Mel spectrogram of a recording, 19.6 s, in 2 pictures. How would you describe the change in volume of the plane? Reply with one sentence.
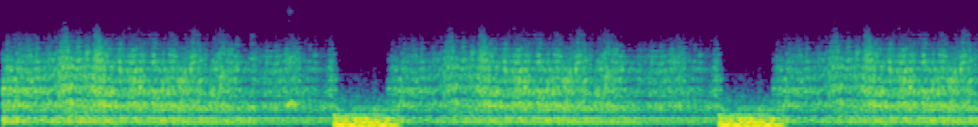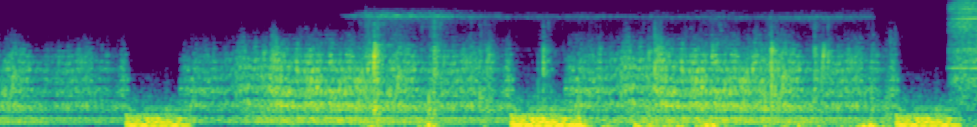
The volume of the plane stays about the same.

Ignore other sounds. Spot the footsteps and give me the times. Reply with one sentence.
The footsteps can be heard from 13.2 to 18.8 s.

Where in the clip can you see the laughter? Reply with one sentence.
The laughter can be heard from 1.7 to 3.0 s.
